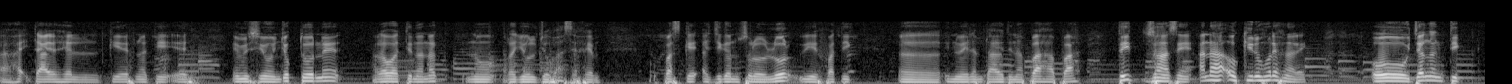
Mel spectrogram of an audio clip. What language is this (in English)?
Serer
